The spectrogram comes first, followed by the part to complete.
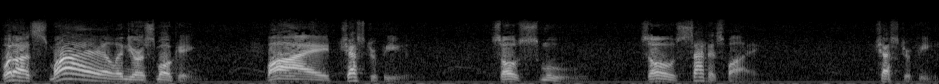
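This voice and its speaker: A male announcer delivers vintage commercial slogans. His mid-pitched voice is unhurried and smooth, with expressive rises and falls. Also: low-quality recording. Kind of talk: 1950s radio cigarette ad.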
